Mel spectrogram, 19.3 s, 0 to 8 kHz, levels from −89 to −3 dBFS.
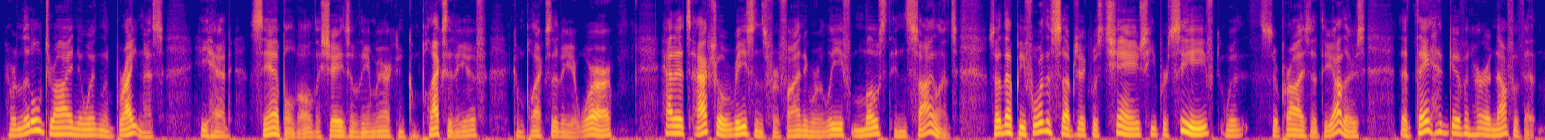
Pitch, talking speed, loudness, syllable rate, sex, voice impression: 115 Hz, 155 wpm, -19 LUFS, 4.8 syllables/s, male, masculine, slightly middle-aged, thick, cool, sincere, calm, slightly mature, slightly elegant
